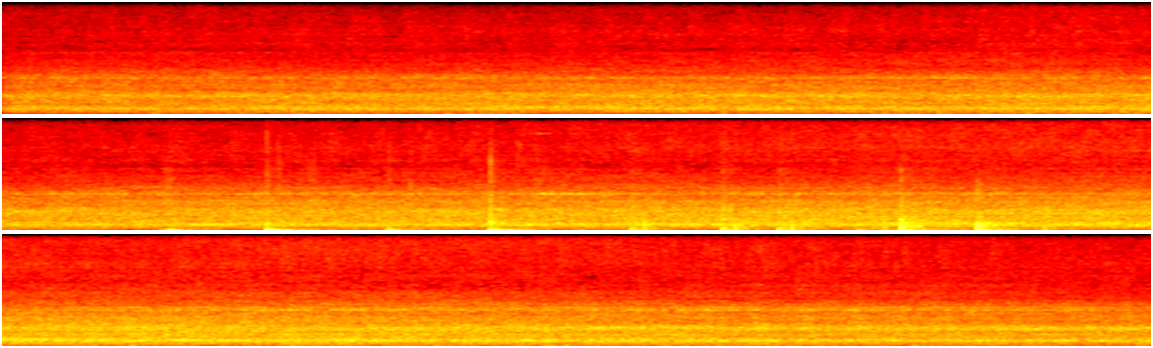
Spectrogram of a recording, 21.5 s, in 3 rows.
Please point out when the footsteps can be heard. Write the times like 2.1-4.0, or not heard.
8.2-13.8.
